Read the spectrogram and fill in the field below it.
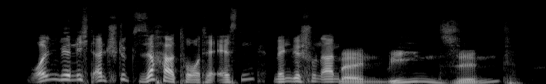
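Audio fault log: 3.39–5.47 s, section at the wrong speed: the speech turns deep and sluggish, about ten semitones lower at 0.53 times speed, likely from playback on the wrong clock.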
